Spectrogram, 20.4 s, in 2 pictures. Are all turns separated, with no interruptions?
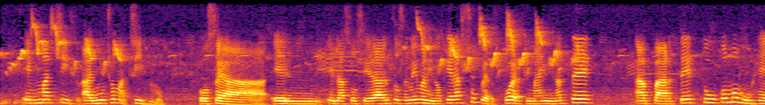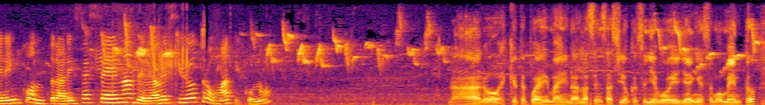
Yes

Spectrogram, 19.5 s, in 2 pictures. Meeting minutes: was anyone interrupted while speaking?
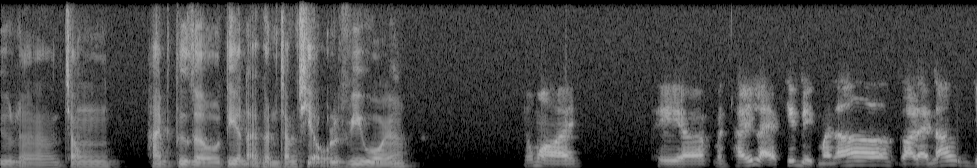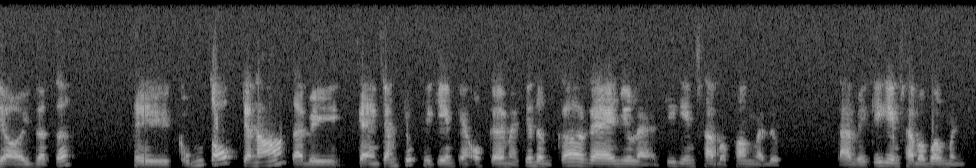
No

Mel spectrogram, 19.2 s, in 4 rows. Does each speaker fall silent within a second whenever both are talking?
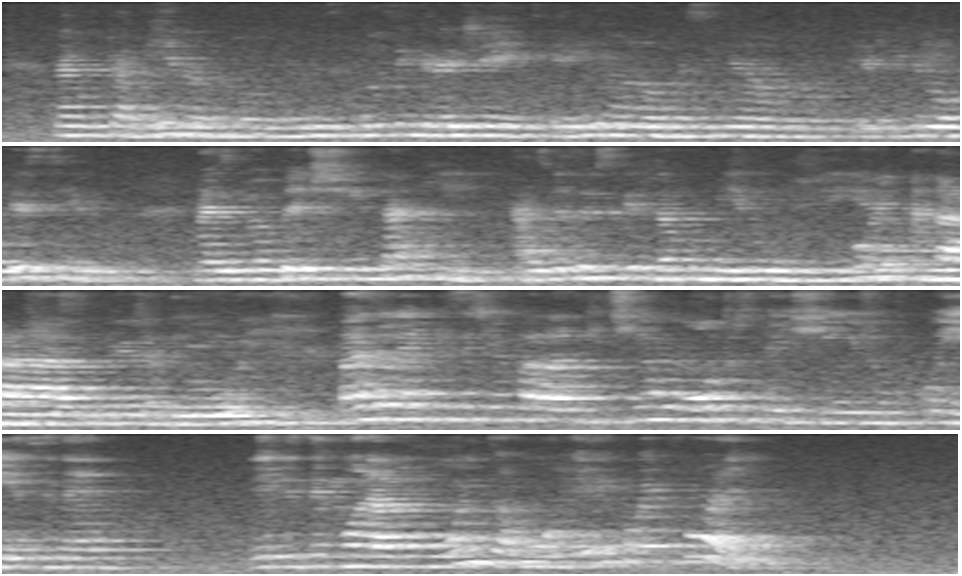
No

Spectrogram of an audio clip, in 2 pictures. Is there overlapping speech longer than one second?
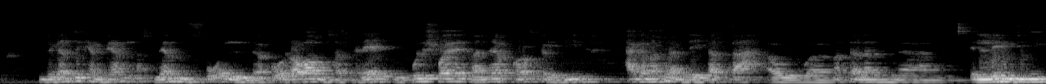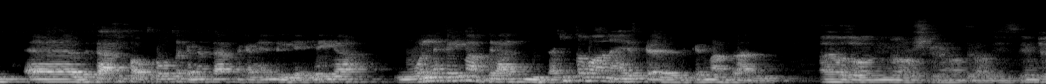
No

